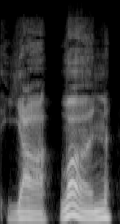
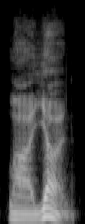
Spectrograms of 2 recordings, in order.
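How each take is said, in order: First: The name begins with a Y sound. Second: The name begins with an L sound. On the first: The speaker calls it right. "the panda's name is Ya Lun" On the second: The speaker calls it wrong. "not La Yun"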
